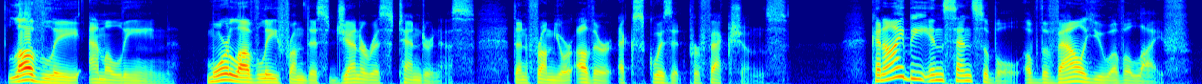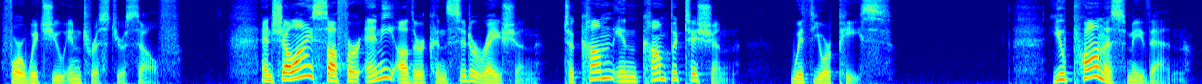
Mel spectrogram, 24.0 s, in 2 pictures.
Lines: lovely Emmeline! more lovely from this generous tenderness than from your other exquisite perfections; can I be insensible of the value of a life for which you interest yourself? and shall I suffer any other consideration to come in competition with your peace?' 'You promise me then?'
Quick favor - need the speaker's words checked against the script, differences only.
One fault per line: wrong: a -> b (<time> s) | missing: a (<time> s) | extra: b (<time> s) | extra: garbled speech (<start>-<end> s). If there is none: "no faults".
no faults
